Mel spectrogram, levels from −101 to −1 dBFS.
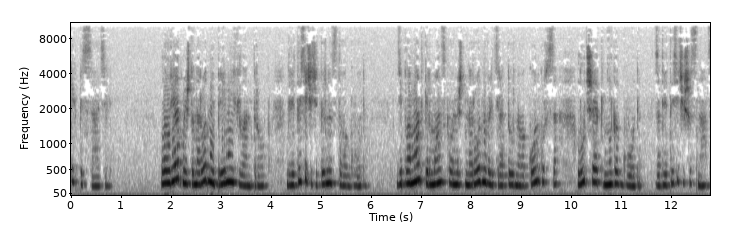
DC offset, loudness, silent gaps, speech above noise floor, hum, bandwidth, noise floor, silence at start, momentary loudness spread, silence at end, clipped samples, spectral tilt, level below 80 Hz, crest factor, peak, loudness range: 0.5%; -15 LUFS; none; 36 dB; none; 10 kHz; -51 dBFS; 0 s; 15 LU; 0 s; under 0.1%; -7 dB/octave; -52 dBFS; 12 dB; -4 dBFS; 4 LU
